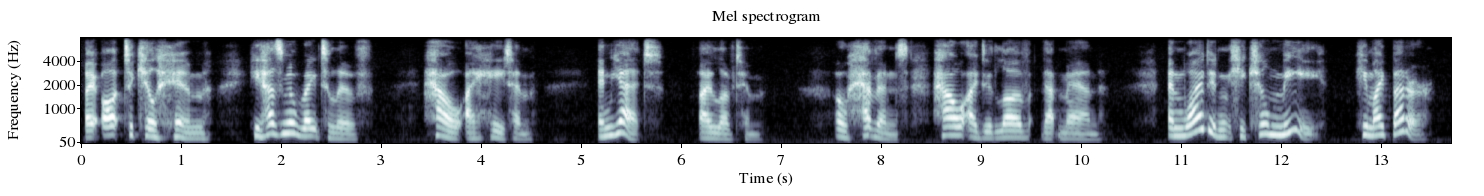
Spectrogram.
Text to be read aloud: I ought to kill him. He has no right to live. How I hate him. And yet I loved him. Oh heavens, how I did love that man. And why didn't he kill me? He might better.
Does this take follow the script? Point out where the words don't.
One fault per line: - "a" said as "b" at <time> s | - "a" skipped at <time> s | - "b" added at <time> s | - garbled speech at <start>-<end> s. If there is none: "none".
none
